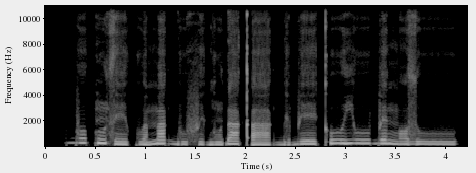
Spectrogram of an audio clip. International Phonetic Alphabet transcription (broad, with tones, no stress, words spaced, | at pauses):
bo˦ kũ˦seː˨kʷa˨ ma˦ɡ͡bu˨fɪ˨ ɡũ˨ɗa˦ kʼaː˨ɡ͡bɪ˨beː˦ kʼuː˦juː˦bɛ˦ ŋɔ˦zuː˦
